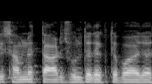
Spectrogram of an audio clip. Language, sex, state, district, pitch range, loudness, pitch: Bengali, male, West Bengal, Jhargram, 110-115 Hz, -16 LUFS, 110 Hz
